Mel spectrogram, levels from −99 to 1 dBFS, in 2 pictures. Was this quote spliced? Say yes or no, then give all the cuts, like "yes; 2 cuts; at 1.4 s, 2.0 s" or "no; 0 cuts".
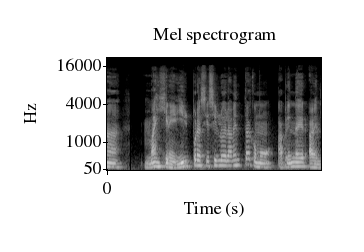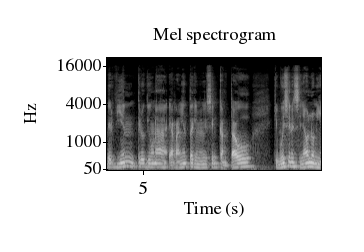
no; 0 cuts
